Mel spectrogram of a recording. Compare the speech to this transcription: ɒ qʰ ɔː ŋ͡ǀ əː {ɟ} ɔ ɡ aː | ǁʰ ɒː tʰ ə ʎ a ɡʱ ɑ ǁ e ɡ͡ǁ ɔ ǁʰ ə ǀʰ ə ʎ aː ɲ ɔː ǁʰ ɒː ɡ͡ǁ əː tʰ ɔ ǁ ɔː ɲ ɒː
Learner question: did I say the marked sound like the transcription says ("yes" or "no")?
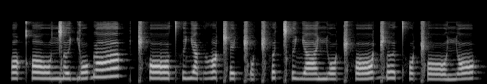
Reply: yes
